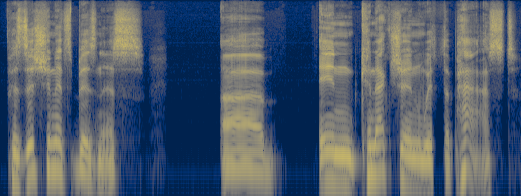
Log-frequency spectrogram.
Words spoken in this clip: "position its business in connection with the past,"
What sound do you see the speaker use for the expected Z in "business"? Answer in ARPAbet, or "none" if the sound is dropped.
Z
